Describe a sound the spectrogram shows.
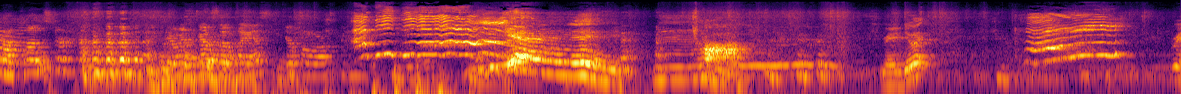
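Women laugh nearby.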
